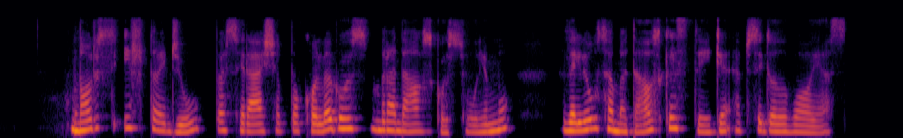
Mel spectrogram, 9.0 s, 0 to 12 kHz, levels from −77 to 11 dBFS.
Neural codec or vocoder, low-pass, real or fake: codec, 16 kHz, 1 kbps, X-Codec, HuBERT features, trained on balanced general audio; 7.2 kHz; fake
